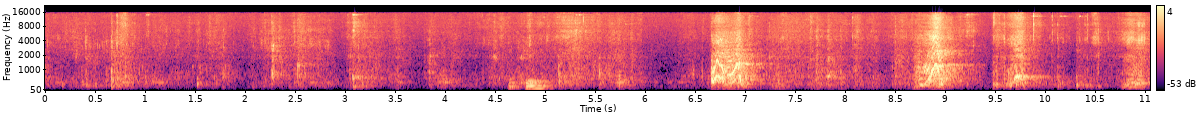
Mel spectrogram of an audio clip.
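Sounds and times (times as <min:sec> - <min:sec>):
zipper being pulled: 0:06.6 - 0:07.2, 0:08.7 - 0:10.0, 0:10.7 - 0:11.0.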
